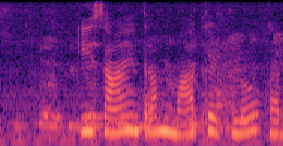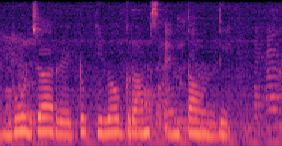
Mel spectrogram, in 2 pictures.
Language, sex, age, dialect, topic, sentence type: Telugu, female, 18-24, Southern, agriculture, question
